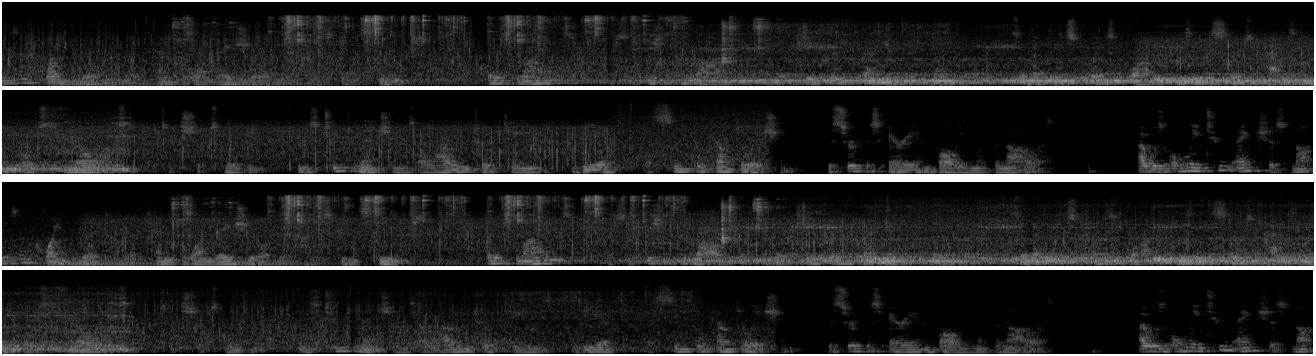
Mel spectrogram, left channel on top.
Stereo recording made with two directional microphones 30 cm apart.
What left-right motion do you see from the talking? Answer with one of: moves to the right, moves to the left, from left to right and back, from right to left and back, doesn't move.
moves to the left.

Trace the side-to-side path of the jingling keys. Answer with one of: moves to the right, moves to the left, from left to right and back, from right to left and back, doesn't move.
from right to left and back.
